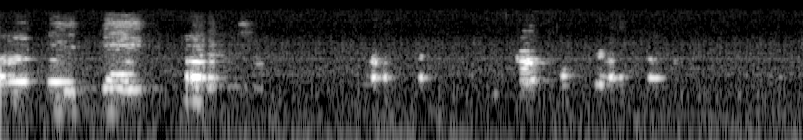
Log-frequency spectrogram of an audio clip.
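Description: Choppy, broken-up speech fragments over a remote broadcast link: short bursts of voice with gaps between them, too garbled to make out words.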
